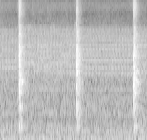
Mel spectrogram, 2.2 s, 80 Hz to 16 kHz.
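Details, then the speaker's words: Dynam Gloster Meteor V2 twin 70mm EDF 6S jet: the retracts give three sharp, evenly spaced clicks but never cycle the gear. It works once only after unplugging and replugging; owner suspects a sequencer issue, unconfirmed. "yeah i can hear it trying the gear not work i have to in order to get that gear to work i gotta unplug the model plug it back in it'll work one time and then it won't work again"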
